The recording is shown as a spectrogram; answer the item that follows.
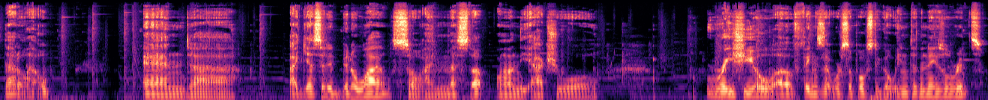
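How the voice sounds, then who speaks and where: A man with a sore, raspy throat, chatting casually and rambling through let's-play commentary, with frequent ums and uhs. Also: rumbling low. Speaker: gaming streamer.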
